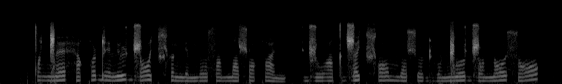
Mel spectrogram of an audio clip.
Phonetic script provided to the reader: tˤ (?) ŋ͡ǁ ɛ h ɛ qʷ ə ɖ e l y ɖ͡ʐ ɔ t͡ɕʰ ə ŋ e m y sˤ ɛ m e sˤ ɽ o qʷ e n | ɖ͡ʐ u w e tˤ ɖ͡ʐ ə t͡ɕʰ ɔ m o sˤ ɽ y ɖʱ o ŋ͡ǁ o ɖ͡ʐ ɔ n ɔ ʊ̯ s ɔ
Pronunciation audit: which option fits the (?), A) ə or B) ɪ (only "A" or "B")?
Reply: A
